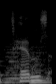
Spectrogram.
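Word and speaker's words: Thames: seeing a flyer for a restaurant named the t's arms on the way here it's pronounced TS okay okay okay that's where Celeste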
